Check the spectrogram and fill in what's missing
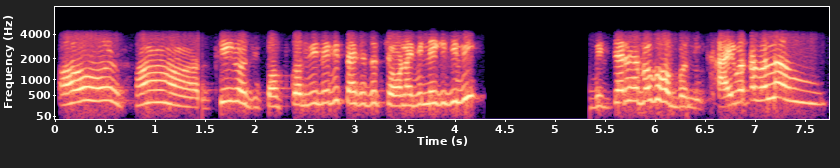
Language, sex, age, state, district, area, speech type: Odia, female, 45-60, Odisha, Ganjam, urban, conversation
